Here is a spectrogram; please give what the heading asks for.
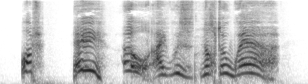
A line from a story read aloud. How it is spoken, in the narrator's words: The judge cried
